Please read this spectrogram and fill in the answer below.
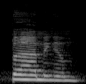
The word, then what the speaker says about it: Birmingham: We can accept, but like, if you want to be a true local, Birmingham. – Birmingham. Birmingham.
